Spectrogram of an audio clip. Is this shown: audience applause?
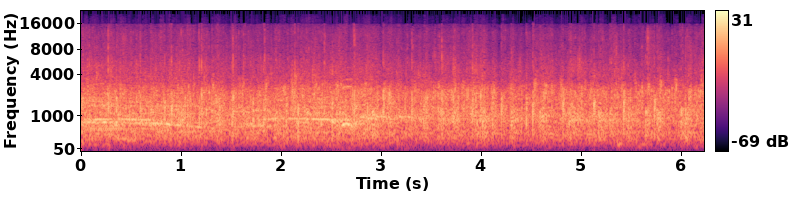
yes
